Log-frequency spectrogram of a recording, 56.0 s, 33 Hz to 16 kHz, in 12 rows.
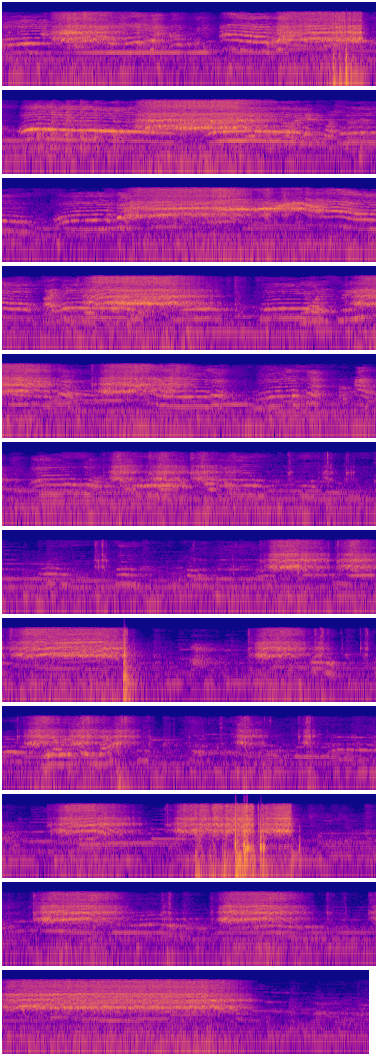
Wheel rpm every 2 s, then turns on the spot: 30, 30, 30, 90, 0, 70, 30, 60, 20, 40, 30, 0, 20, 0, 0, 30, 80, 20, 20, 20, 10, 30, 80, 30, 40, 50, 150, 10.
none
